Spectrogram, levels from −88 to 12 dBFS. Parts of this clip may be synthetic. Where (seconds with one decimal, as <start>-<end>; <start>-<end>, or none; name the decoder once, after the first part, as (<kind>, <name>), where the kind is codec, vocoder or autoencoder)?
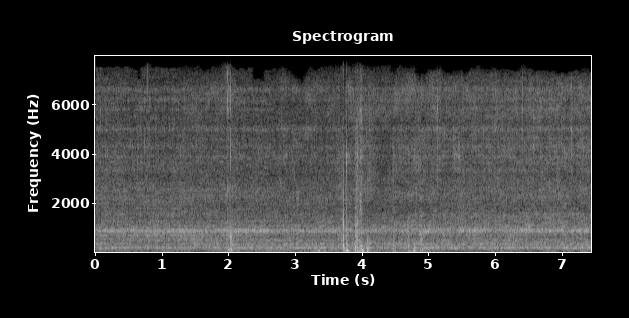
1.3-2.1 (codec, DAC); 2.7-7.4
